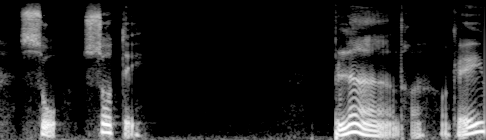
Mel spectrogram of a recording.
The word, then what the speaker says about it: plaindre: Plaindre. Okay, when you combine this A, I, N, you will get the sound un. So really, this nasal sound in your nose.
